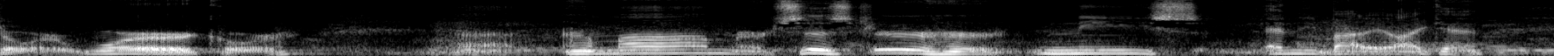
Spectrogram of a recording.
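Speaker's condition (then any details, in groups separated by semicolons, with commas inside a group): Multiple sclerosis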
